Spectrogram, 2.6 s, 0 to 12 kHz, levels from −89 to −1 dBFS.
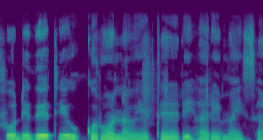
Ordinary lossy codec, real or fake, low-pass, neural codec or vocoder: none; real; 10.8 kHz; none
